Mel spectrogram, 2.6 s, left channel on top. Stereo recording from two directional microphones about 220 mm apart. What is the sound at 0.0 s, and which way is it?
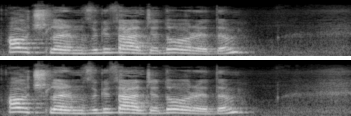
Speech, 10° right (ahead or behind).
